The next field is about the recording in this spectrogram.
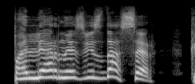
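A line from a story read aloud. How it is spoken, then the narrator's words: Shout. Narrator (Russian): крикнула Рейнольдс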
